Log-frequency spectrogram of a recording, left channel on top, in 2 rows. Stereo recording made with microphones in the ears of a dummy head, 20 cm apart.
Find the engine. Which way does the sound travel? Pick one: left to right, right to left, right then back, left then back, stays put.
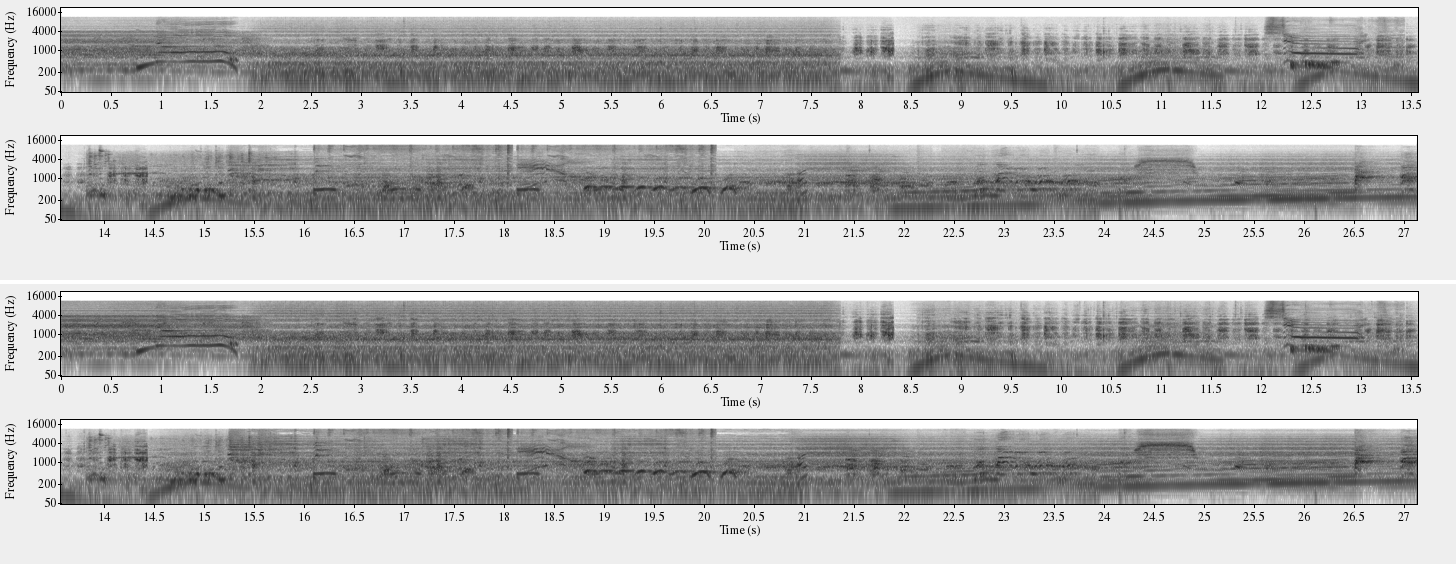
stays put.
